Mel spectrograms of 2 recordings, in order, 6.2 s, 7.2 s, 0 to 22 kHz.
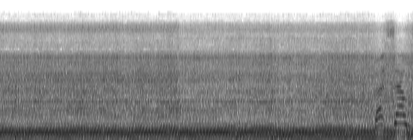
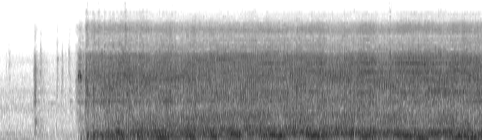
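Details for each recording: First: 1972 Triumph Bonneville T120 parallel twin, Mikuni carbs, after cleaning spark plugs, choke off: fairly even, lumpy idle with no misses or popping; sounds happier, running properly. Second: 1972 Triumph Bonneville T120 twin, Mikuni carbs, kick start, first start in a long time, cold on choke: kicks over, catches into loud, slightly uneven beat; both cylinders firing but rough idle.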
